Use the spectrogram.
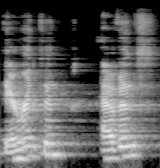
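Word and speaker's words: Darrynton Evans: philip lindsay joe mixon swift zack moss and darrenton evans that's how you say it so so you're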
